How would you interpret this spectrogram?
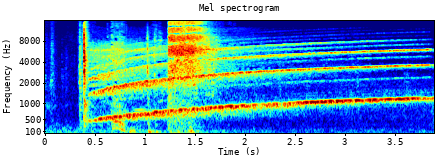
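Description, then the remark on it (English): A loud alarm, sounded from a truck cab, wails steadily across the vacant grounds of a steel mill, its tone sweeping upward and holding as a sustained siren-like blare, with a sharp clank at the start and a brief burst of noise early on. “The alarm rings out across the vacant grounds of the steel mill.”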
